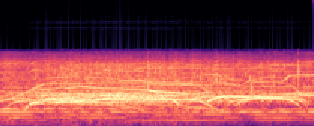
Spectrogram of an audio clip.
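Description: A rock band's live music holding a steady sustained chord in a large venue, with fans screaming and whooping over it in many overlapping rising-and-falling cries.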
